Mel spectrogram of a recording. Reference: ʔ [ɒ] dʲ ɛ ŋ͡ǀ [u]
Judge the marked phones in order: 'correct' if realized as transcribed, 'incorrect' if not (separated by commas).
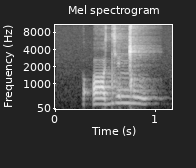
correct, correct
